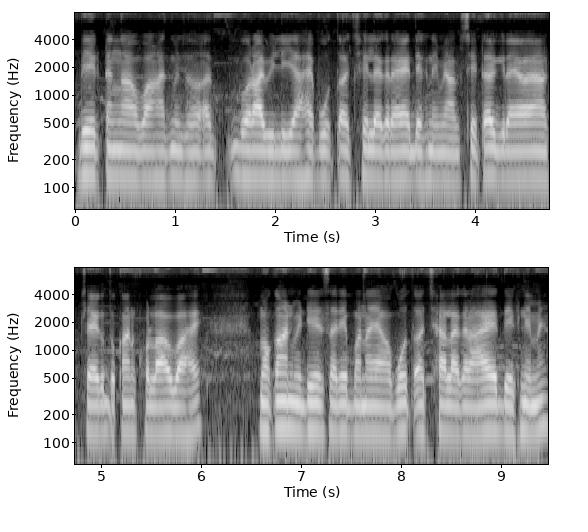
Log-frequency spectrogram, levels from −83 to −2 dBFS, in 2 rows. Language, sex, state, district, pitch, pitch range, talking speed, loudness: Hindi, male, Bihar, Lakhisarai, 125 Hz, 125-130 Hz, 255 wpm, -18 LUFS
